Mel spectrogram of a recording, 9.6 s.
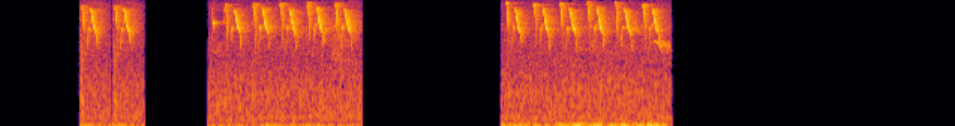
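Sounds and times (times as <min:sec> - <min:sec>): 
prenjak lumut bird calling: 0:00.8 - 0:01.4, 0:02.1 - 0:03.6, 0:05.0 - 0:06.8.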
